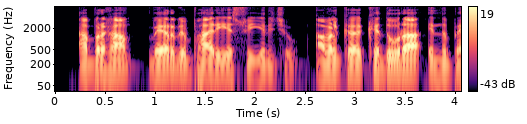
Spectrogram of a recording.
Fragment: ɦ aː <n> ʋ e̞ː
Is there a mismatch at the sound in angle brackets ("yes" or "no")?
yes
